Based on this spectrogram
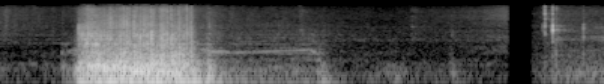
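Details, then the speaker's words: Tata Nexon's old worn wiper blade before replacement: one loud rubbery scrape lasting about a second across the glass, then a short squeal as the worn blade drags and chatters. "So இந்த wiper நான் replacement பண்ணுறதுக்கு முன்னாடி என்னோடய பழைய வண்டி வைப்பரோட condition எப்படி இருக்குதுன்னு நான் வீடியோ எடுத்திருக்கேன்."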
